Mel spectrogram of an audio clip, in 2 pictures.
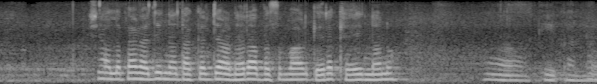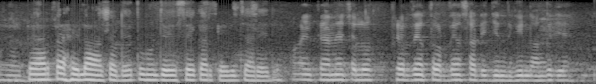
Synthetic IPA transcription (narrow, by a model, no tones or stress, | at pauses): ʃaːlpɛːɽ̃ãːd͡ʒɪnːãːt̪aːkːəɾd͡ʒaːɽnaːɾaːbəsəmbaːlkeːɾəkʰːeːɪnːãːnũː | ɦaːkʰiːkəɾlːpɛːɾt̪ɛːɦɪlaːsaːɖeːt̪ũːd͡ʒeːseːkəɾkeːniːt͡ʃaːɾeːd̪eːãːĩːt̪ɛːnãːt͡ʃəloːpʰɪɾd̪eãːt̪ʊɾd̪eãːsaːɖiːd͡ʒɪnd̪əɡiːnə̃ŋɡd͡ʒeː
